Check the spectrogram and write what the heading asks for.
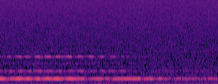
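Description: Faint, soft relaxation music: one sustained, bell-like tone with a few quieter overtones, held steady and slowly fading.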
